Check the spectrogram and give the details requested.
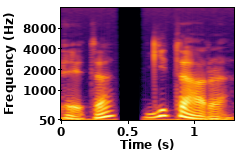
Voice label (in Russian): "eto gitara", Russian; Это гитара; music; RUSSIAN VISUAL DICTIONARY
